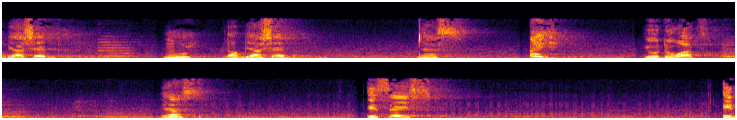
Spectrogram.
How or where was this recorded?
large echoing room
